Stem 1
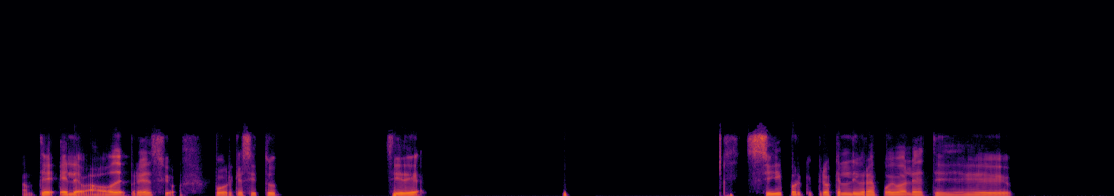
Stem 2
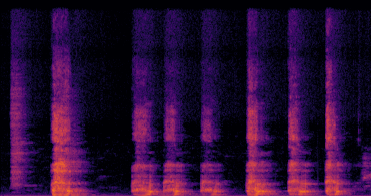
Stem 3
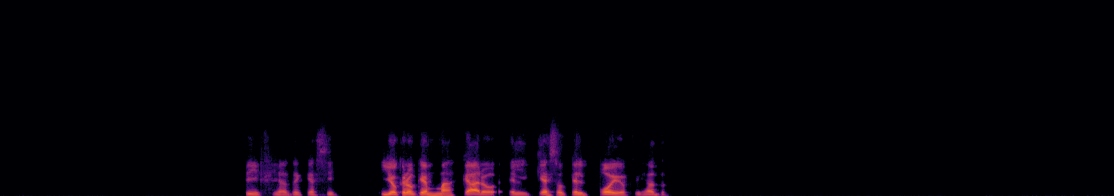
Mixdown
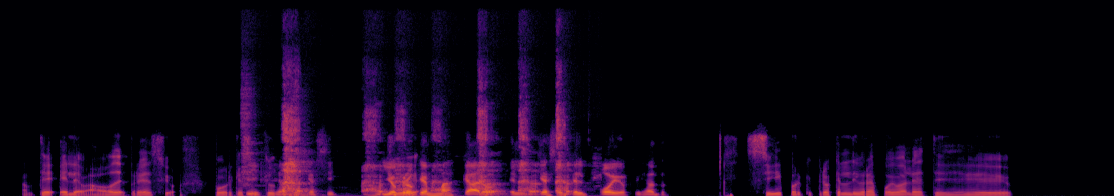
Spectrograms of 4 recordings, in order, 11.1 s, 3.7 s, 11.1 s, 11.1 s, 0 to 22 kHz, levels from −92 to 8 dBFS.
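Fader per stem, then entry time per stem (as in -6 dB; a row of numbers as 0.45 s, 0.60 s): -9.5 dB, -6.5 dB, -1.0 dB; 0.00 s, 2.30 s, 0.00 s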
